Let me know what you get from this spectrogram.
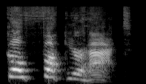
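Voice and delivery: angry shout. Real, not acted. Cursing the compensation board over threatening emails, loud. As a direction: spit it at them.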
